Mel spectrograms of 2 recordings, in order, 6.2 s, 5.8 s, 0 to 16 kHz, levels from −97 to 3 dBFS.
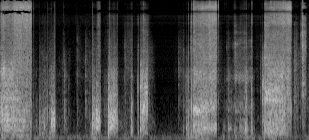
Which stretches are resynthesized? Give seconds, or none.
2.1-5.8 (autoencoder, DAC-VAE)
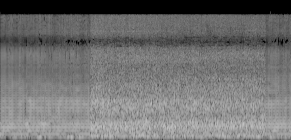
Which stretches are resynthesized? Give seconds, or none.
0.0-1.8 (vocoder, BigVGAN v2); 5.3-5.8

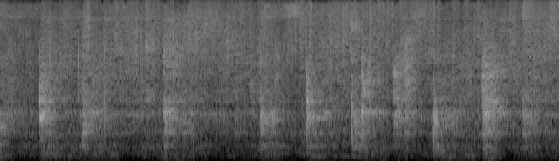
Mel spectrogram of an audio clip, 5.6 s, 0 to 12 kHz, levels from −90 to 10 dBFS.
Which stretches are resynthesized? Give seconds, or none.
0.0-3.0 (codec, DAC); 3.9-5.6

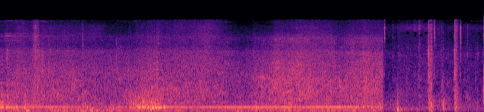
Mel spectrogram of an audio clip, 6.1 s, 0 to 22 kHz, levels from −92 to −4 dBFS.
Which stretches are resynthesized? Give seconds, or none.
none

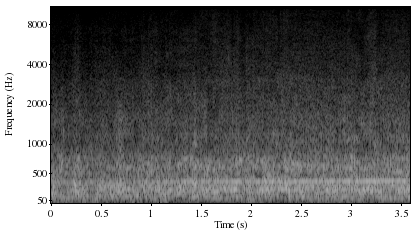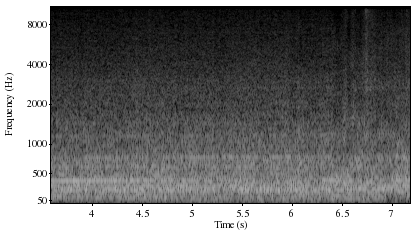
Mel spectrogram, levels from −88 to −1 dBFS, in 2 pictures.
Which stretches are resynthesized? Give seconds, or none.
0.0-2.4 (codec, HILCodec); 2.9-3.3; 6.4-7.2

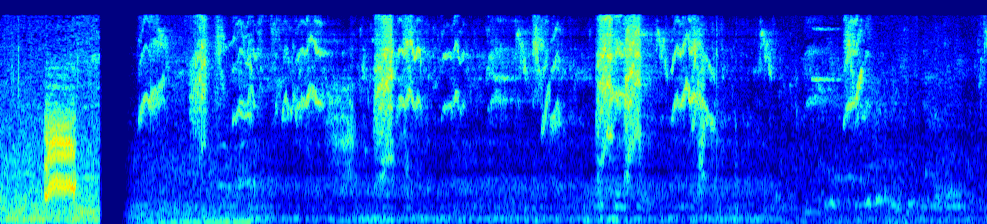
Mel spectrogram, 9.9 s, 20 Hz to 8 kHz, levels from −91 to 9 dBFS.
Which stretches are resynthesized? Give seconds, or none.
2.5-7.8 (vocoder, HiFi-GAN)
